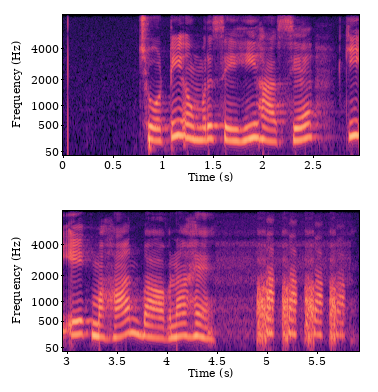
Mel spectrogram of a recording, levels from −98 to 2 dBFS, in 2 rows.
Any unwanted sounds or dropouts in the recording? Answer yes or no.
yes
